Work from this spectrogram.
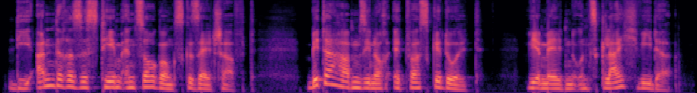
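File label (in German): deutsch, Telefonansagen männlich; Sprecher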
